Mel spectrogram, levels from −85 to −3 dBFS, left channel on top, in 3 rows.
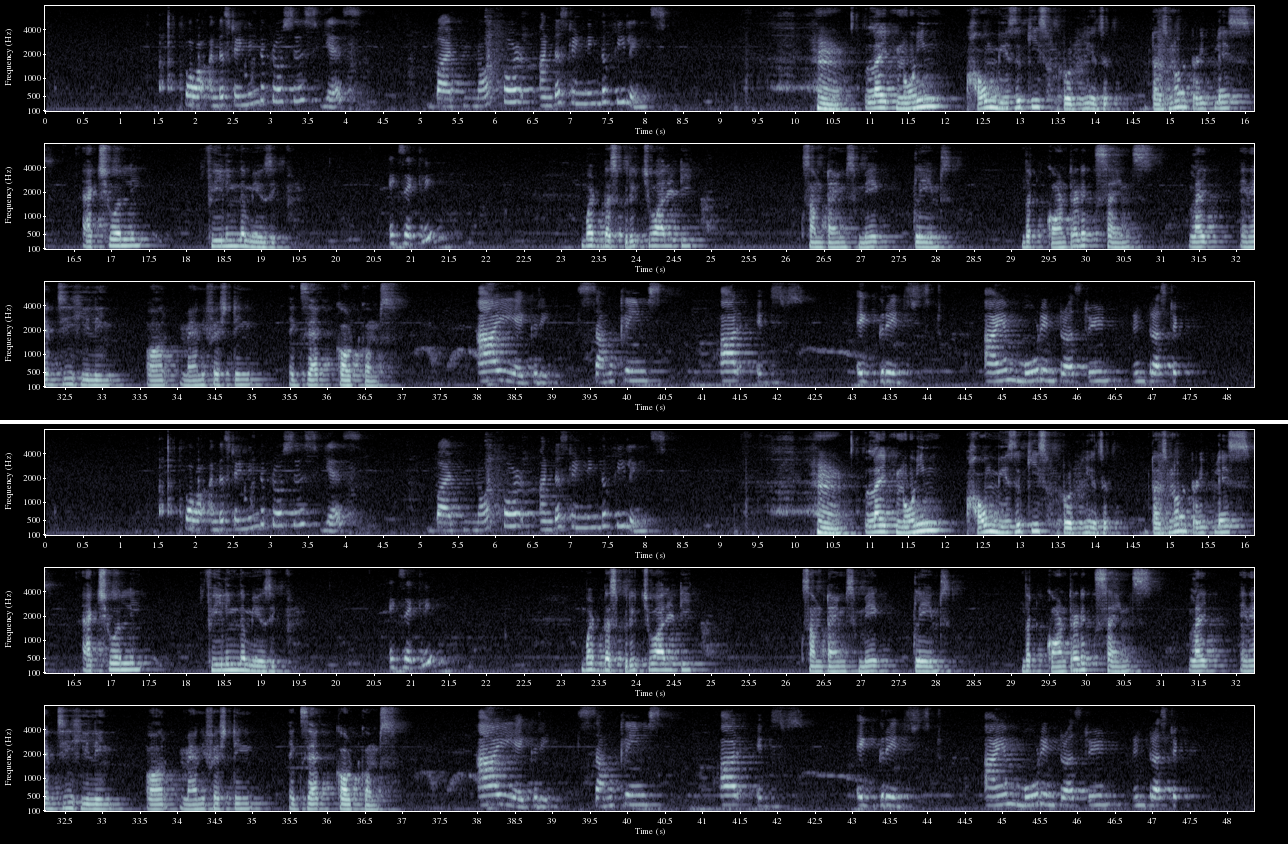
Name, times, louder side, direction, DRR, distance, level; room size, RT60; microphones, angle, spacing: voice 1, 1.9-4.1 5.1-8.0 13.5-13.6 14.6-15.0 20.7-21.6 23.0-23.2 24.9-25.0 37.3-39.1 39.4-40.5 40.8-44.3 44.8-47.3, left 1 dB, 15° left, 6 dB, 1.4 m, -30 dB
voice 2, 9.7-10.6 10.9-11.9 12.3-14.2 14.8-16.0 16.6-17.4 18.3-19.2 23.3-24.8 26.2-27.3 27.7-28.2 29.2-30.8 31.4-31.6 32.1-33.2 33.6-35.0 35.5-36.9, right 1 dB, 30° right, 4 dB, 2.4 m, -24 dB
28.0 x 14.5 x 9.5 m, 0.76 s
head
